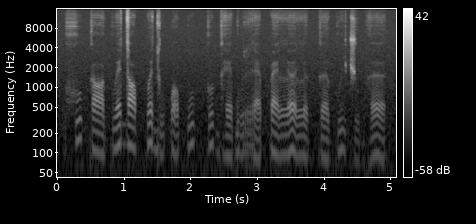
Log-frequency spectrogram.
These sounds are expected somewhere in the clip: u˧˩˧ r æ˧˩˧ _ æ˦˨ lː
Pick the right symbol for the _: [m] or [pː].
pː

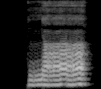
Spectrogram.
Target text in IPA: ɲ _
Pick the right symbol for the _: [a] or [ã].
ã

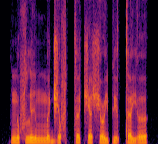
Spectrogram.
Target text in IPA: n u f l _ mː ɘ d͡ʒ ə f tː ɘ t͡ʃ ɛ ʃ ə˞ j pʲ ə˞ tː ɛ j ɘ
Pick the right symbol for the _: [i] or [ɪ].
i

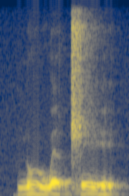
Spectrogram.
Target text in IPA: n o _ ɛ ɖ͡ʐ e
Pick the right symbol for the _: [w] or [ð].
w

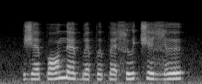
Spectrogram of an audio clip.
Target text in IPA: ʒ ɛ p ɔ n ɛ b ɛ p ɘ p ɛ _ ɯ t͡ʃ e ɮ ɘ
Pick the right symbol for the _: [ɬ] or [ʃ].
ɬ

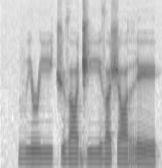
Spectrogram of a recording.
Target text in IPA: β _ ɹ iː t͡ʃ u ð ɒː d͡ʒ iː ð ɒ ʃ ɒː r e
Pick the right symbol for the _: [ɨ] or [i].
i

